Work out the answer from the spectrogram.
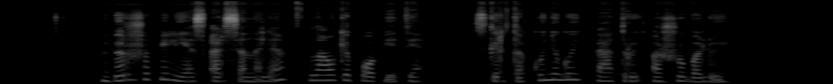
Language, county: Lithuanian, Kaunas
